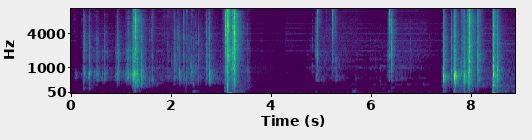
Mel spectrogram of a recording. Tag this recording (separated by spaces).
gun rifle reload weapon m4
